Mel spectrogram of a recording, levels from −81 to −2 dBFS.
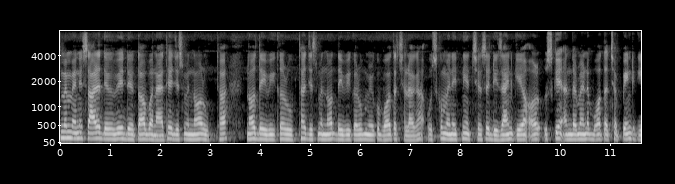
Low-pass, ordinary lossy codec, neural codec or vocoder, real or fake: none; none; none; real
